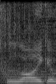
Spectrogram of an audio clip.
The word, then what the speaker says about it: Liger: I think we might go to Liger Rhymes with Tiger today.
